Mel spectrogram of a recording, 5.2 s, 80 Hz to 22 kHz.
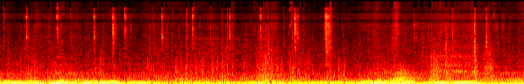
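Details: Honda Civic EJ9 with automatic transmission, driving POV: a low, lumpy engine drone with an uneven, stumbling beat under load; misfires on all four cylinders, codes 71, 72, 73 and 74.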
